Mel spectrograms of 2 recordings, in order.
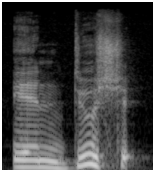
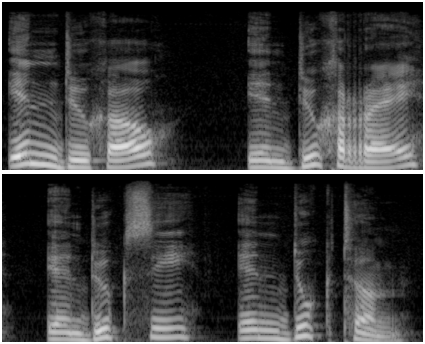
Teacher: You may have heard this infinitive pronounced inducere. The church pronunciation of the C is a CH, whereas classical pronounces the Latin C as a hard K sound.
